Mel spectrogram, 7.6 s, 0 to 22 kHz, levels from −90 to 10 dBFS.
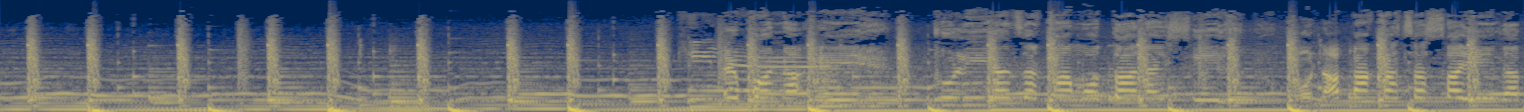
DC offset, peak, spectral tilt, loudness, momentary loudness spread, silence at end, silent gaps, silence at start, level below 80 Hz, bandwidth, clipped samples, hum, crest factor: under 0.1%; 0 dBFS; -4.5 dB/octave; -13 LUFS; 5 LU; 0 s; none; 0 s; -18 dBFS; 15.5 kHz; 0.4%; none; 12 dB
